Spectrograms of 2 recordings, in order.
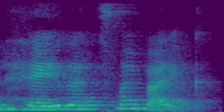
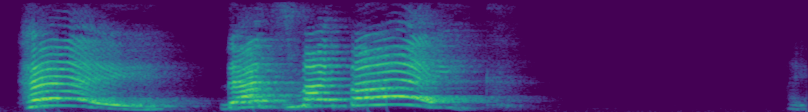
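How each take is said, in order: First: Said in the usual way. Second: Very loud, high, dragged-out furious shout; angry yell. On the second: Shown as a demonstration. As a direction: yell at the thief riding off on your bike. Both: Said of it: "we're angry now".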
